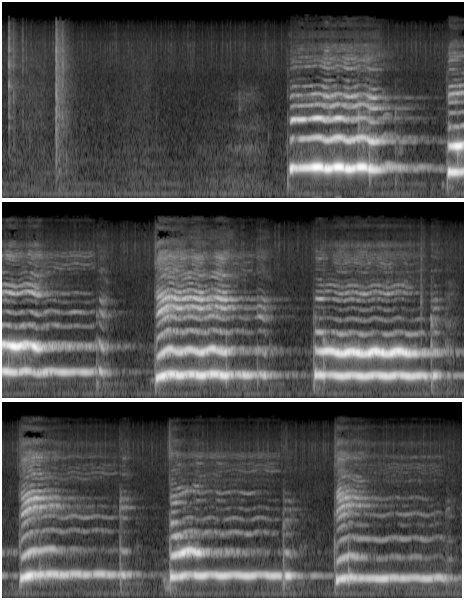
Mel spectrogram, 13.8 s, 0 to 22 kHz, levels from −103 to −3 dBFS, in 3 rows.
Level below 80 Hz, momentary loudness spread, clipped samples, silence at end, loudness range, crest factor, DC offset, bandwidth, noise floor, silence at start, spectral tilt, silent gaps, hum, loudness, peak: -80 dBFS; 22 LU; under 0.1%; 0.15 s; 11 LU; 18 dB; under 0.1%; 13 kHz; -60 dBFS; 0.55 s; -1 dB/octave; none; none; -17 LUFS; 0 dBFS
